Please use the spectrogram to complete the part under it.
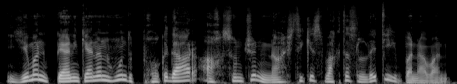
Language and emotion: Kashmiri, happy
